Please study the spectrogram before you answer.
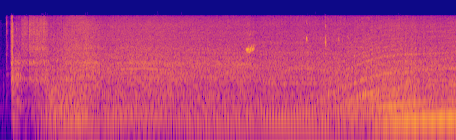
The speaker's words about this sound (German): Jedes von diesen drei Geräuschen gehört zu einem Rasenmäher.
